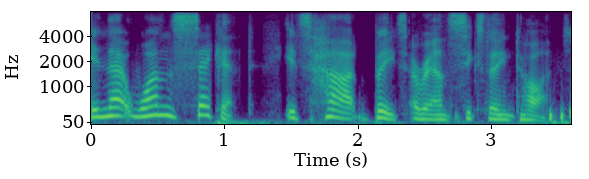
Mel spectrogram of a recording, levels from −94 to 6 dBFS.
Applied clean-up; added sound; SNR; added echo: neural diffusion model UNIVERSE++.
